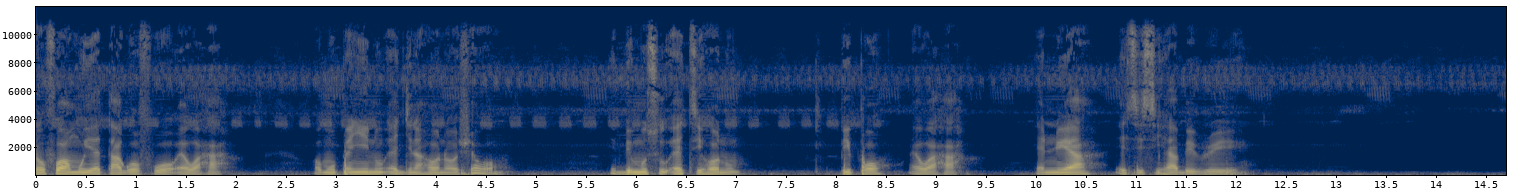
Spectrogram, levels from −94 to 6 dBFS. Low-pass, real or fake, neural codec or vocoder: 10.8 kHz; real; none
